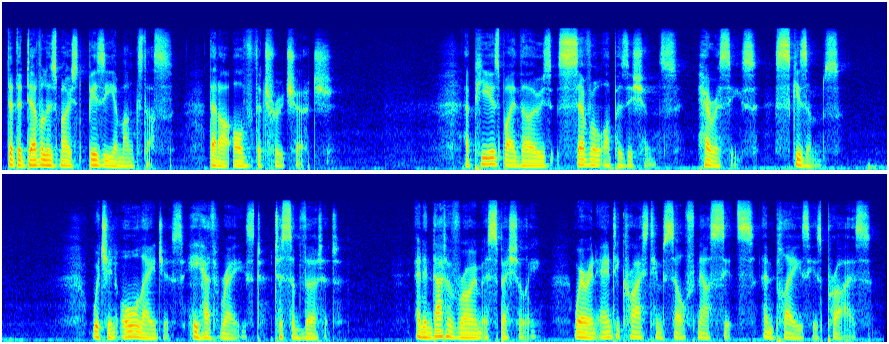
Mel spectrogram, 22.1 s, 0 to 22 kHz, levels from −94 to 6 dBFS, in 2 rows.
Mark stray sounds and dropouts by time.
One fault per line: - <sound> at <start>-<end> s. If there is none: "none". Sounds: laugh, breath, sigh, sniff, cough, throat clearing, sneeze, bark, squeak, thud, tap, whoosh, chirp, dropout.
none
